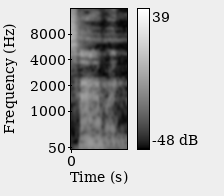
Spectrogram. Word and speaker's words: salmon: Oh, and TJ, it's pronounced salmon, not salmon. Thank you, TJ. Salmon. Salmon. Yeah, salmon. Yep. No With L. the L, Salmon. right? No L. Salmon.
